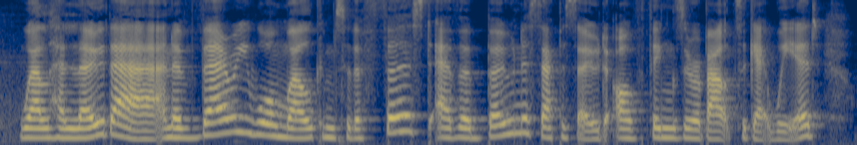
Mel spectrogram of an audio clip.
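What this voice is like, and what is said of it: Sick, under-the-weather voice. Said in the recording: “As you may be able to tell from my voice, I'm a little bit under the weather”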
